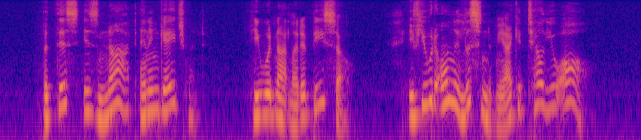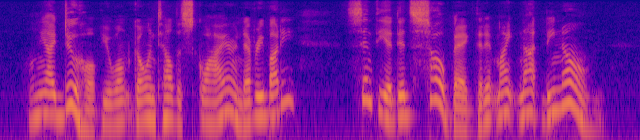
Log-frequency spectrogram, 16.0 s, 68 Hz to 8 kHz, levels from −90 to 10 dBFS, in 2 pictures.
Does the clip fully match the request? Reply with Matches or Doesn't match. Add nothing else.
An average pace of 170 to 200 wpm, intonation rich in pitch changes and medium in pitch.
Matches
